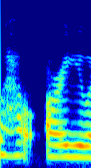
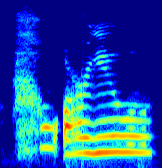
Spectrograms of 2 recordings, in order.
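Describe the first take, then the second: First: Said in the usual way. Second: High, very slow, sing-song how are you; cooing greeting. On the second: Real, not acted. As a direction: stretch it out sweetly like greeting a friend. Repeated greeting to viewers.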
